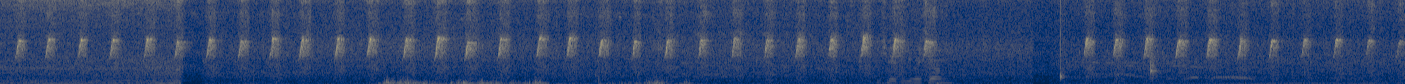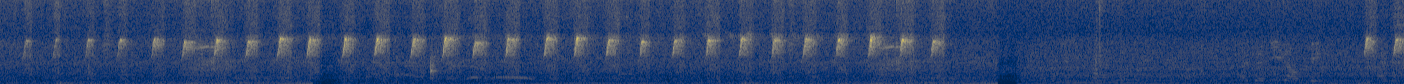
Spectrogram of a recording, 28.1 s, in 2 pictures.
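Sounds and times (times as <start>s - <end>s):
bird chirping: 0.0s - 9.5s, 10.6s - 24.0s, 26.7s - 28.0s.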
